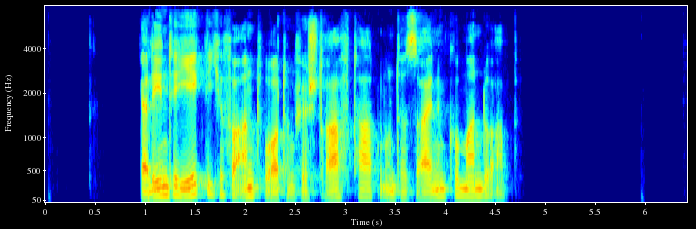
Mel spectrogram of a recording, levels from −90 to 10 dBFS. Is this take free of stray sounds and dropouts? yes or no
yes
